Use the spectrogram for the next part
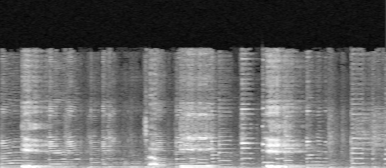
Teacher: it's similar to the Vietnamese sound E but it's a little bit lower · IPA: /i:/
